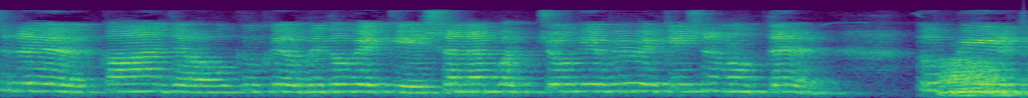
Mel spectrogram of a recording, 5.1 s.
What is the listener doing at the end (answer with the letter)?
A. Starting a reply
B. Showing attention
B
